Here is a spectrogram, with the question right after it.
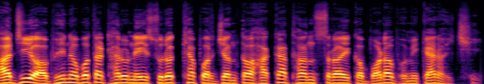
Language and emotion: Odia, neutral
